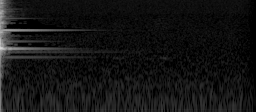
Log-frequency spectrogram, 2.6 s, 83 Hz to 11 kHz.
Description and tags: Sample pack of an Indonesian toy gamelan metallophone recorded with Zoom H1.
gamelan, percussive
